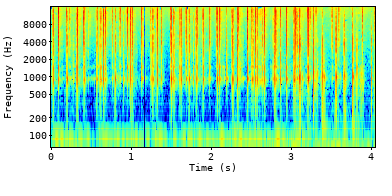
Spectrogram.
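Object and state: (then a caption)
Candle container tapped with nails. Long nails tap rapidly on an aroma candle container, giving a dense run of short, sharp clicks with a faint ringing tone near 1.1 kHz, mixed with scratching and lid sounds. The taps come in quick succession with no lingering resonance.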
